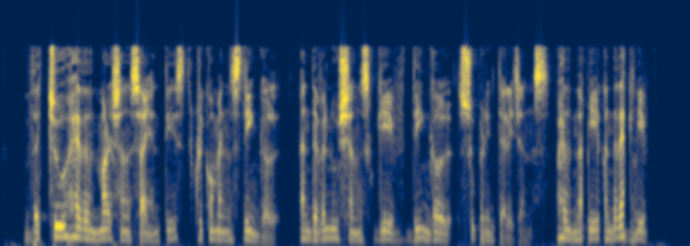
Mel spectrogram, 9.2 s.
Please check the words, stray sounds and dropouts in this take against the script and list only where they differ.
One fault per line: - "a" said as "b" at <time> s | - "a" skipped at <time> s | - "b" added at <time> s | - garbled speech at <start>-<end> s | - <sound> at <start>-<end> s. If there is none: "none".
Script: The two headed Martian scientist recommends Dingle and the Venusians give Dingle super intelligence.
- garbled speech at 7.4-8.6 s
